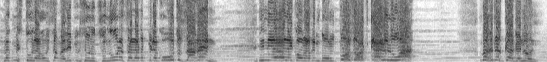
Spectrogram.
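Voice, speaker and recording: A man's voice: very high-pitched, quick pace, sharp tone, faint music behind, full character voice. A man playing a humble but stubborn young job applicant in a radio drama, pleading and emotional. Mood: anguished, bitter. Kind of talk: Tagalog radio drama acting.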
